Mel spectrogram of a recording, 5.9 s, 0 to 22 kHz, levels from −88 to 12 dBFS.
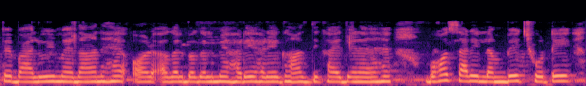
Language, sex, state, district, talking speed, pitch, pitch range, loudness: Hindi, female, Bihar, Katihar, 195 wpm, 225 Hz, 215-235 Hz, -11 LUFS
